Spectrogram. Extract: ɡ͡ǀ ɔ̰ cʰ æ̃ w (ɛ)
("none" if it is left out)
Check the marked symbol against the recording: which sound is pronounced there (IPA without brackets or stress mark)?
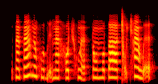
ɛ̰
